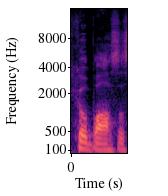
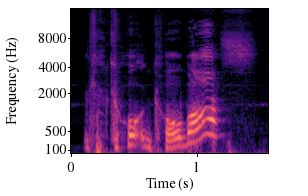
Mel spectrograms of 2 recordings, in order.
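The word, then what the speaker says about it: kielbasa: man i love everyone i've always pronounced kobas kobas i don't know that's how we've always pronounced my family well john luke your your family's wrong i'm at the church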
